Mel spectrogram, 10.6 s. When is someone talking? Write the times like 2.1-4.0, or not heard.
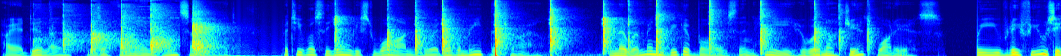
0.0-10.5.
